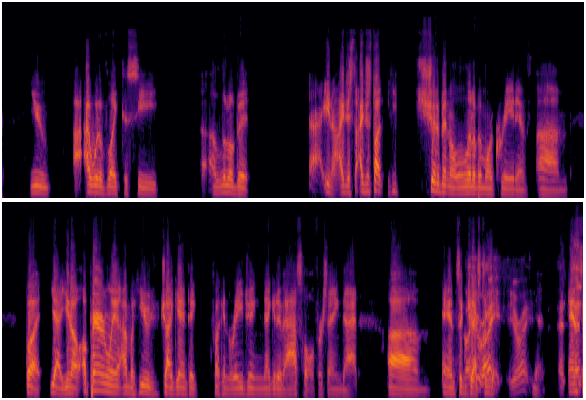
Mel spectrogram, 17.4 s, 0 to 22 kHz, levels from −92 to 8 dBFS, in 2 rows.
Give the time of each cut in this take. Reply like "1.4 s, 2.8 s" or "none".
none

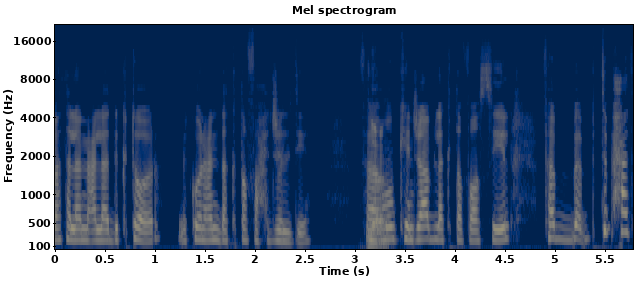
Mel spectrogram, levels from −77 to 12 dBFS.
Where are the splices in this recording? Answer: 3.6 s

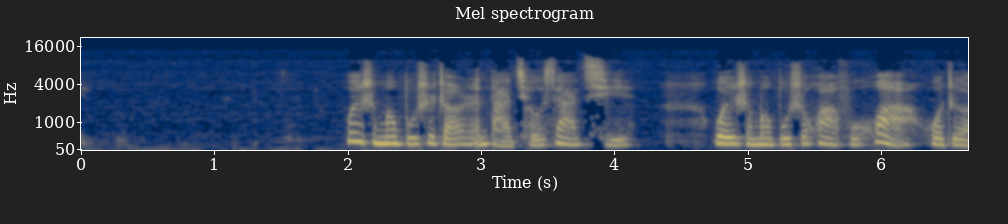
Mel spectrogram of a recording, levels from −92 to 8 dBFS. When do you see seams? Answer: none

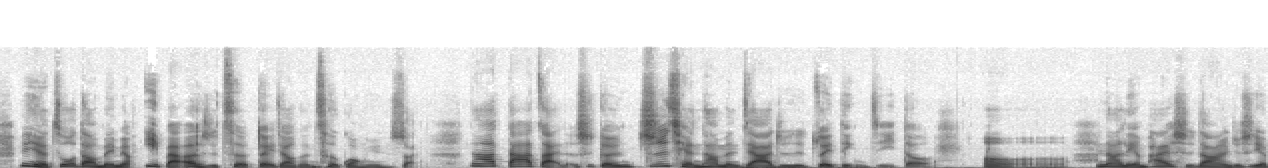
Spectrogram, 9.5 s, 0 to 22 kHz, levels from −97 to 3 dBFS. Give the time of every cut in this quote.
8.2 s

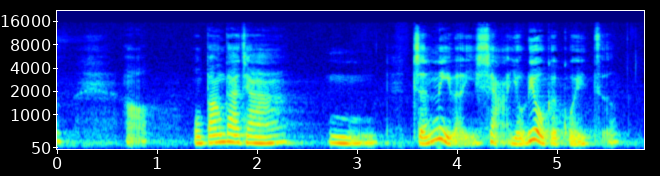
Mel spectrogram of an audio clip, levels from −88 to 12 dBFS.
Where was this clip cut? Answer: none

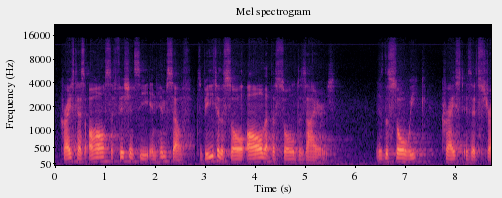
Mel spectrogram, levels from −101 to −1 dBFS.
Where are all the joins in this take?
2.8 s

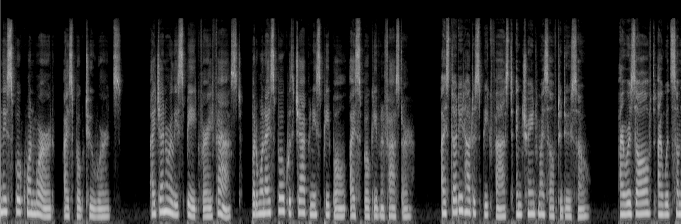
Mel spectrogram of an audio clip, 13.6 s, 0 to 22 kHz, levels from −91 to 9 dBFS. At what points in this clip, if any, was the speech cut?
none

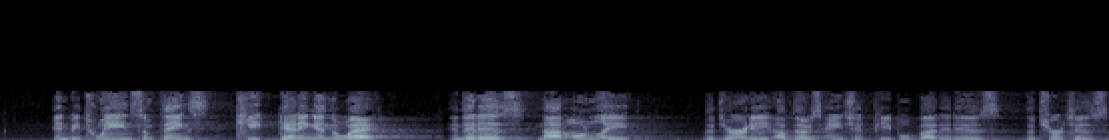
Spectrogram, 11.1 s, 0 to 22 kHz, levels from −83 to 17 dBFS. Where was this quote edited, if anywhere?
4.4 s

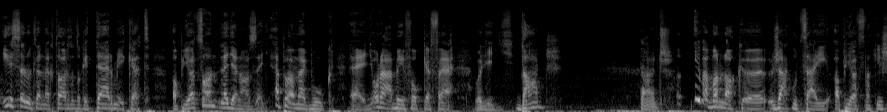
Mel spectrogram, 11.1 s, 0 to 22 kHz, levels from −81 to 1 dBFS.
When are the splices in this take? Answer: 8.6 s

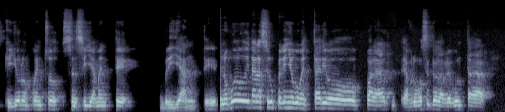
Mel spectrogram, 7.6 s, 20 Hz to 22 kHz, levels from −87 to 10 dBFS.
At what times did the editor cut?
3.3 s, 6.0 s

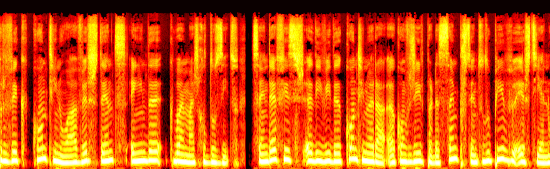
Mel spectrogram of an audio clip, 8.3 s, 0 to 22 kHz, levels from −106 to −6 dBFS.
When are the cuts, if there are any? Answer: 3.7 s

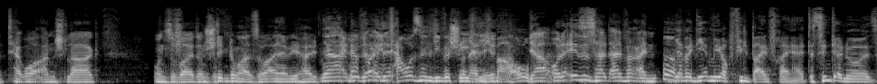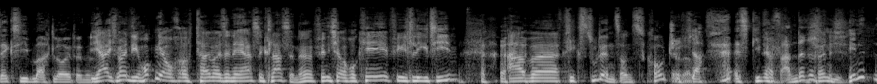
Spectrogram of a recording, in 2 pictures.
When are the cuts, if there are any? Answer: 3.4 s, 6.7 s

